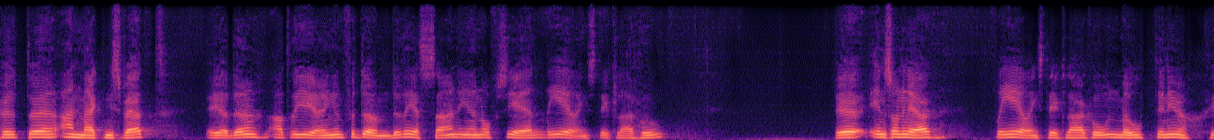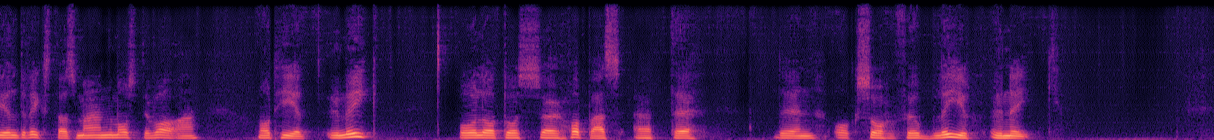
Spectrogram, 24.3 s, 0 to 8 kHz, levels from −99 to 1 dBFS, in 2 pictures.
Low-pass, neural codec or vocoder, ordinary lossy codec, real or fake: none; codec, 16 kHz, 0.5 kbps, X-Codec, WavLM features, trained on Multilingual LibriSpeech; none; fake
